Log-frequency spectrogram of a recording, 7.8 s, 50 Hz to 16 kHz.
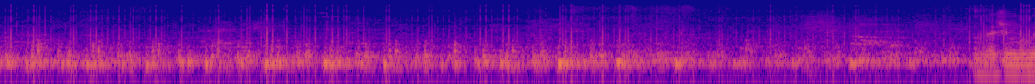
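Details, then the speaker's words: Fetal heartbeat on a bedside monitor during labour, rapid whooshing beats about 136 a minute with room noise, birth expected within about an hour. "So Your next, little heart, can you hear your little heart beating? quite impressive, really."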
